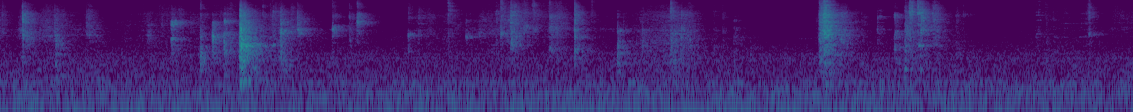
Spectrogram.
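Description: A hand pushes a metal putty scraper with a blue-black handle across a large, flat painted concrete wall, lifting paint that is peeling in sheets off the solid wall. Short, bright, dry scraping strokes and crackles of loose paint follow one another, with a few sharper, louder scrapes standing out. Very little low end sits under the rasping.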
